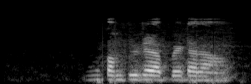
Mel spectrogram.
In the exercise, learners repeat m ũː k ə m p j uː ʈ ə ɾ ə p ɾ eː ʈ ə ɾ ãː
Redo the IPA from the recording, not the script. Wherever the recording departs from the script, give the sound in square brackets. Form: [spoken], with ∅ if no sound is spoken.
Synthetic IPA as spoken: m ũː k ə m p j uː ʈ ə ɾ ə p ɾ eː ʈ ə ɾ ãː

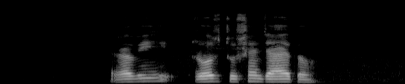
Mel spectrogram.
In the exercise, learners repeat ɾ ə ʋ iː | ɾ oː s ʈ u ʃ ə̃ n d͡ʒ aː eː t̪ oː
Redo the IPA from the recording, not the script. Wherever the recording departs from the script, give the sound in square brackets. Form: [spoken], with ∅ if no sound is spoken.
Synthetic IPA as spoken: ɾ ə ʋ iː | ɾ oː [z] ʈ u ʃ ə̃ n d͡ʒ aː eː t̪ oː

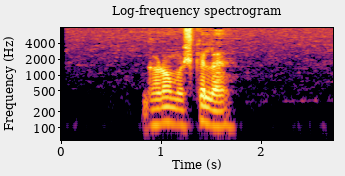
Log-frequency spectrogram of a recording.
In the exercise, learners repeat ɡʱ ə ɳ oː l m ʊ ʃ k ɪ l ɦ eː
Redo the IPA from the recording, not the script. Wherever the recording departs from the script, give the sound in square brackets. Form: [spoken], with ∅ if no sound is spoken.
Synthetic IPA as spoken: ɡʱ ə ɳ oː [∅] m ʊ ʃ k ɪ l ɦ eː

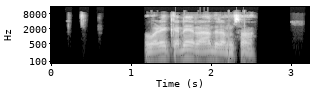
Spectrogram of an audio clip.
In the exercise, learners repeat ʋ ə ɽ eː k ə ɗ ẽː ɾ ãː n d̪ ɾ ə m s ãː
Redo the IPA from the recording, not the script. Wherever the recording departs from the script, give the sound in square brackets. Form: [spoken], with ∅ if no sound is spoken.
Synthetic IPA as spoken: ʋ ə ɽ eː k ə ɗ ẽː ɾ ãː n d̪ ɾ ə m s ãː

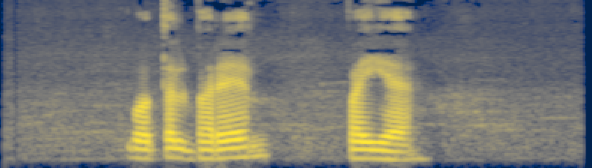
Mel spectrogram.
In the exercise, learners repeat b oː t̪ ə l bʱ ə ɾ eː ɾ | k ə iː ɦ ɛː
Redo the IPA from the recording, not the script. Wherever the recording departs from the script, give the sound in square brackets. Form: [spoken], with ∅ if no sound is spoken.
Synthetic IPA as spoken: b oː t̪ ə l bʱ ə ɾ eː [l] | [p] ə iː ɦ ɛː

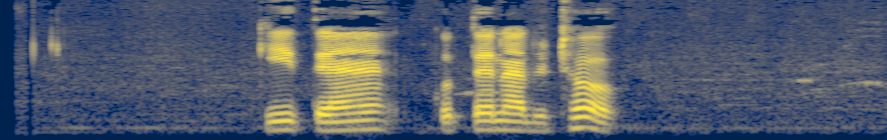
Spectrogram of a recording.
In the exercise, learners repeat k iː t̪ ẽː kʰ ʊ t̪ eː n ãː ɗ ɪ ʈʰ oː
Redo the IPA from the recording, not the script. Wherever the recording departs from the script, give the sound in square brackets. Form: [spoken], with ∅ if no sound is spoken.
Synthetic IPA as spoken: k iː t̪ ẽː [k] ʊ t̪ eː n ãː ɗ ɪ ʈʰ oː

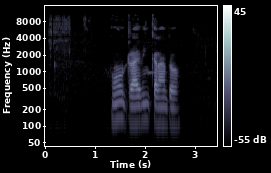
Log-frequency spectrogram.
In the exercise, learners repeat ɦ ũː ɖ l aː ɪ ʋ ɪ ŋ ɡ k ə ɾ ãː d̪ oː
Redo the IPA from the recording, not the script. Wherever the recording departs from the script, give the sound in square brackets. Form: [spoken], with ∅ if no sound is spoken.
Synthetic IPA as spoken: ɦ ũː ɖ [ɾ] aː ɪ ʋ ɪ ŋ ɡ k ə ɾ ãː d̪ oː

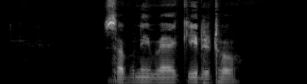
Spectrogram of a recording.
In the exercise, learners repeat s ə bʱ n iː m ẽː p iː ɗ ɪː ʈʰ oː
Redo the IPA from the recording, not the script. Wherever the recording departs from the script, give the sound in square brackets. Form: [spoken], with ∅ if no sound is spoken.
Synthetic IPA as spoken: s ə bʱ n iː m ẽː [k] iː ɗ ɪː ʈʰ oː

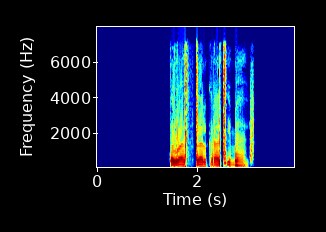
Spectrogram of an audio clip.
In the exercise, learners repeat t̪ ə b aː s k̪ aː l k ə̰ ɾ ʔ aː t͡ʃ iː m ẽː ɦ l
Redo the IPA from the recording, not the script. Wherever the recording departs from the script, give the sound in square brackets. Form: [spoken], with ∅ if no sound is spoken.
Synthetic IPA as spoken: t̪ ə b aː s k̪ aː l k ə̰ ɾ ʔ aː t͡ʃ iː m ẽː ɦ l

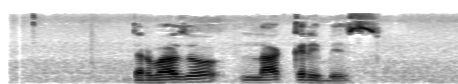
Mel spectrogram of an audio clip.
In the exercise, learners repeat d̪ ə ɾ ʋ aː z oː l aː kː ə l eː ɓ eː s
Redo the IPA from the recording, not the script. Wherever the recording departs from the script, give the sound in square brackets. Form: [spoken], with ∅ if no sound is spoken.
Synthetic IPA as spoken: d̪ ə ɾ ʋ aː z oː l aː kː ə [ɾ] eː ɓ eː s

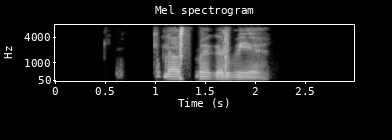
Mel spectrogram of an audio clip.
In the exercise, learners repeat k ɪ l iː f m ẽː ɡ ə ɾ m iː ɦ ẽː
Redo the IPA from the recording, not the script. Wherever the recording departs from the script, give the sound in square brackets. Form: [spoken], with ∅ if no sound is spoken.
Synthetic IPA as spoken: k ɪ l [aː] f m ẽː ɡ ə ɾ m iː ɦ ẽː

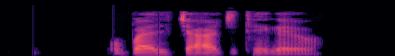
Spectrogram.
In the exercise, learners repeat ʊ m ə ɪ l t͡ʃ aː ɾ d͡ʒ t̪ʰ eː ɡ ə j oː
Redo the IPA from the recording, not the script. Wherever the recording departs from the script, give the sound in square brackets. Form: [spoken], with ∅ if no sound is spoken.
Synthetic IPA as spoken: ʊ [b] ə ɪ l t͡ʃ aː ɾ d͡ʒ t̪ʰ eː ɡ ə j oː

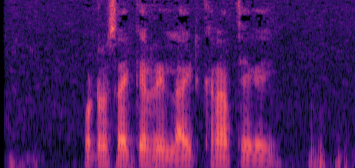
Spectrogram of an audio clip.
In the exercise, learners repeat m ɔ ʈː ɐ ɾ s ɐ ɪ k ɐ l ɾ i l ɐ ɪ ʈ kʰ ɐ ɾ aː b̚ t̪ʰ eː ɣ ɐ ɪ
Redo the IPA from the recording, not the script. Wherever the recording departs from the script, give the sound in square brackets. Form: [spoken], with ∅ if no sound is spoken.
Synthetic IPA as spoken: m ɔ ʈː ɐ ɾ s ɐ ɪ k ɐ l ɾ i l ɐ ɪ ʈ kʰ ɐ ɾ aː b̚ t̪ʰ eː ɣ ɐ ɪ

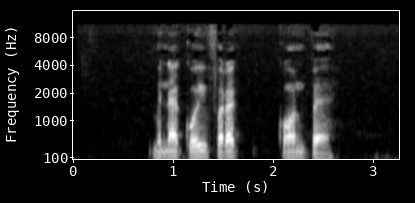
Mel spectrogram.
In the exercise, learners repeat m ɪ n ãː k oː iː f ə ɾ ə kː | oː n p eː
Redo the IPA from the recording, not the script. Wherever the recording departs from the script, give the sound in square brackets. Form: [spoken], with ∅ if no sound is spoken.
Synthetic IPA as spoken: m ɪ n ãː k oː iː f ə ɾ ə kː | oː n p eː

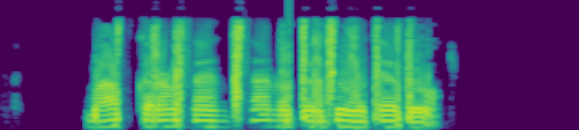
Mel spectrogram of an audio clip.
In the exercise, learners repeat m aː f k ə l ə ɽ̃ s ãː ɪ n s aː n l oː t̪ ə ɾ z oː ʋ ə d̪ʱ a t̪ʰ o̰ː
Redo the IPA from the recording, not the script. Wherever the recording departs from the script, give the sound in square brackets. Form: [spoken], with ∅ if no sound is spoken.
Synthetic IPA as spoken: m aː f k ə [ɾ] ə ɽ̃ s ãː ɪ n s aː n [ɾ] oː t̪ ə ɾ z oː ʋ ə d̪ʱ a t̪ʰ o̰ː

